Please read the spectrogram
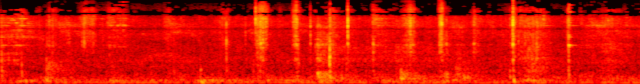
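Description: Blade cutting and scraping a donkey's overgrown, thick hoof during trimming: irregular sharp cuts and scrapes, about a dozen, a few with a dull knock beneath.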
